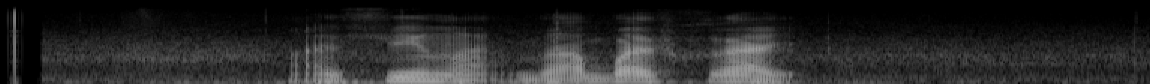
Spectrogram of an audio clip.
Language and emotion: Russian, neutral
